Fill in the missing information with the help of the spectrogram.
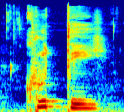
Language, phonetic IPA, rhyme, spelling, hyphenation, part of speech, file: Ukrainian, [krʊˈtɪi̯], -ɪi̯, крутий, кру‧тий, adjective, Uk-крутий.ogg
- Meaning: 1. steep, precipitous 2. cool (very interesting or exciting) 3. abrupt, sharp (of a bend, curve) 4. sudden, abrupt 5. strict, unyielding (of a person's character) 6. crude, curt, rude (of words)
